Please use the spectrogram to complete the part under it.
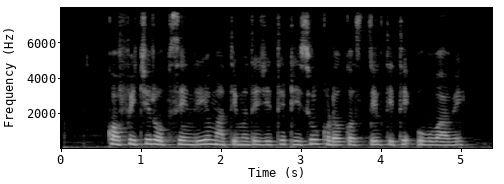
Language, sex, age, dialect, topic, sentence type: Marathi, female, 25-30, Northern Konkan, agriculture, statement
